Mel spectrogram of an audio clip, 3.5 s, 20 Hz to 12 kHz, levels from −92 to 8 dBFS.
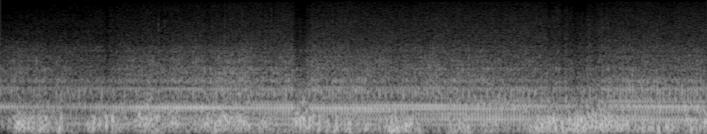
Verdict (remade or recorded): remade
